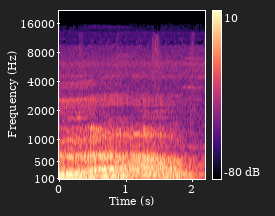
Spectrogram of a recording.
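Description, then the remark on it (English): A deep, bellowing roar coming from the middle of a village rumbles loudly and steadily for a couple of seconds, heavy in the low end, then gradually fades at the close, with no voices present. “And then you suddenly hear this bellowing roar coming from the middle of this village.”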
